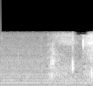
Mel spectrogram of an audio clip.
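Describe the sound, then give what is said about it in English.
A steady, low air-conditioning hum fills a closed car interior with the windows up, with a few faint brief squeaks near the end. No one speaks. “But, the car's where I always call in from. Windows are up, air conditioning's on, good acoustics.”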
